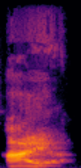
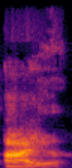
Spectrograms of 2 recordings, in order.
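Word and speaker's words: Iah: It's not Yah, it's Aya. It's spelled like I-A-H, not Y-A-H. There is no Y-A-H, or they name that god the moon god. That's a myth. Yeah, that's a false doctrine as well. Yep. The closest you can get to that is Aya. It's spelled with an I.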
